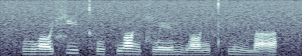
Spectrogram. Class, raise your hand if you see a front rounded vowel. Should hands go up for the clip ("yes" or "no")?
no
